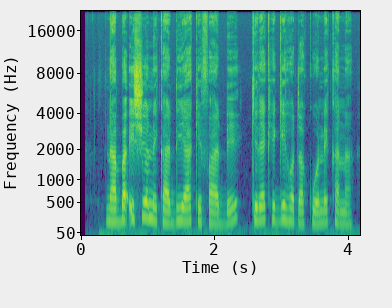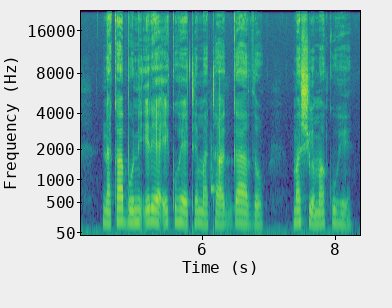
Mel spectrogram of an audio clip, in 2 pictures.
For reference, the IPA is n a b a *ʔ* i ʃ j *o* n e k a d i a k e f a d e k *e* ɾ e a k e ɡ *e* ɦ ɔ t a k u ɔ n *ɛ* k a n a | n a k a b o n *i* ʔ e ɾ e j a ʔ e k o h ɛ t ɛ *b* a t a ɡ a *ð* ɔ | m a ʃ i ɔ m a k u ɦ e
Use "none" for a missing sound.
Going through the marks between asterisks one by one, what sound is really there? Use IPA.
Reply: ʔ, ɔ, e, e, ɛ, i, m, ð

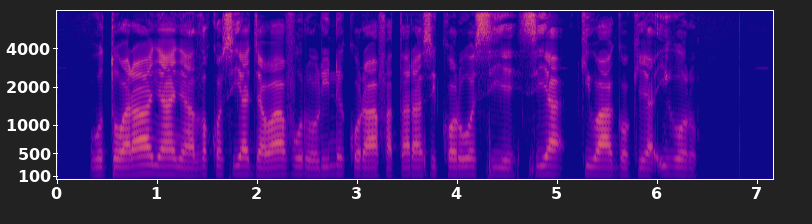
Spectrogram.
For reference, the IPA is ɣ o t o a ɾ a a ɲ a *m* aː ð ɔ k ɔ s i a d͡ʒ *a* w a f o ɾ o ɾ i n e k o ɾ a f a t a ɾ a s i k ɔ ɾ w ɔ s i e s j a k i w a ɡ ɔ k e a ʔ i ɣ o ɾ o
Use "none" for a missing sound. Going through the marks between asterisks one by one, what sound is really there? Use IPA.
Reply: ɲ, a

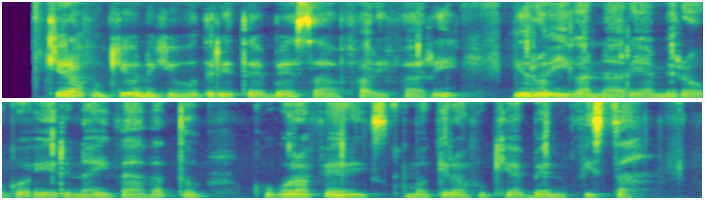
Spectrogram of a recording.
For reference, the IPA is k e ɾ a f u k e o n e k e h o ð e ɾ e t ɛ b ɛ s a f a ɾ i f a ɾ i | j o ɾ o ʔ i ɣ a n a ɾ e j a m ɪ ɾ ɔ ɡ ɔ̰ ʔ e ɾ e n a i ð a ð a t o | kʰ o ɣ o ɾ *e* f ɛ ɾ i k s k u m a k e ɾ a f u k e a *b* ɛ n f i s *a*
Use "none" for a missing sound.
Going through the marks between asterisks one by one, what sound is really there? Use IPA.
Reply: a, b, a

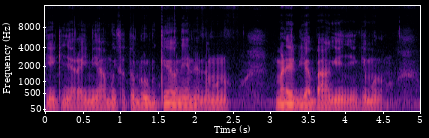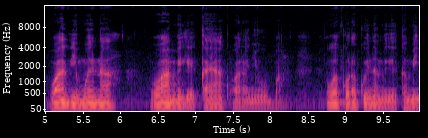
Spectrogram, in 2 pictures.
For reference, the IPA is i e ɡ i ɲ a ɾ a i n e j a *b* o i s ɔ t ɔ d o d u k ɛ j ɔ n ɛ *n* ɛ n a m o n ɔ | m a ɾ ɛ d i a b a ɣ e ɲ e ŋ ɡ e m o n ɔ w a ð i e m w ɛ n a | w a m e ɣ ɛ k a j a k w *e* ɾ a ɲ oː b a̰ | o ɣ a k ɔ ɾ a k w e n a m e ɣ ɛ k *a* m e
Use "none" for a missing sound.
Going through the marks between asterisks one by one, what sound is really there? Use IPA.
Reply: m, n, a, a

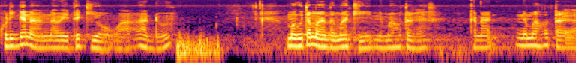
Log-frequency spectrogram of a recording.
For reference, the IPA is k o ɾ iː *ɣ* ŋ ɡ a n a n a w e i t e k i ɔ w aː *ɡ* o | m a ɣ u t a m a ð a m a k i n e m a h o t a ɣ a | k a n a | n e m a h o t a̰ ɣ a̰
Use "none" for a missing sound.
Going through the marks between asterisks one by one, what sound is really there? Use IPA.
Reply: none, d

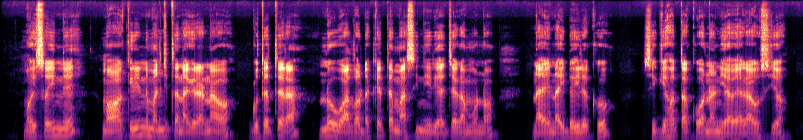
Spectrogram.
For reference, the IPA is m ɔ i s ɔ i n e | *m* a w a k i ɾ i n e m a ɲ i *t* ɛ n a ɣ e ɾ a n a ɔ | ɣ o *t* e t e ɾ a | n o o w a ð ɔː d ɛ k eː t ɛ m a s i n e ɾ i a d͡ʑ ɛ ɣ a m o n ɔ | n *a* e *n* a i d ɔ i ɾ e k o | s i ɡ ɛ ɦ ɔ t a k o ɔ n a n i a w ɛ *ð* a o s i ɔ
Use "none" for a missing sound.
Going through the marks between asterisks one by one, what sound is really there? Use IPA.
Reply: m, t, t, a, n, ɣ

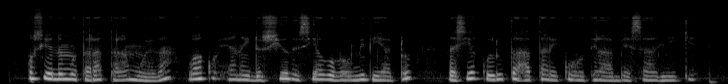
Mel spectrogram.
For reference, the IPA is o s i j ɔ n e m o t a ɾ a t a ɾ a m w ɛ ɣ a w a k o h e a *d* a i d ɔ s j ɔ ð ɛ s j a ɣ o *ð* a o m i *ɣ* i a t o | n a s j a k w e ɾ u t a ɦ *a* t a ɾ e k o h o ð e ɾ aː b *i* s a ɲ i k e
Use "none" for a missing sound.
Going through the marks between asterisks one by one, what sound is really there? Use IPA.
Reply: n, ð, ð, a, ɛ

